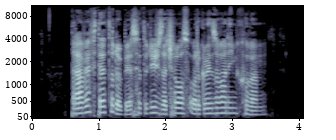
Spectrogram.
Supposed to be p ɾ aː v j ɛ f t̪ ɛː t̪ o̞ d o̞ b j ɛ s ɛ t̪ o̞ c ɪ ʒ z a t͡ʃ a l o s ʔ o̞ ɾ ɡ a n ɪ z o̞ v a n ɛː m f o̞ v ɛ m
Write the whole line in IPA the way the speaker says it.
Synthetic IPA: p ɾ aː v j ɛ f t̪ ɛː t̪ o̞ d o̞ b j ɛ s ɛ t̪ o̞ c ɪ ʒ z a t͡ʃ a l o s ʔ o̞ ɾ ɡ a n ɪ z o̞ v a n iː m x o̞ v ɛ m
